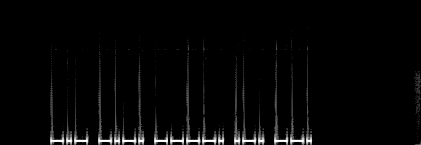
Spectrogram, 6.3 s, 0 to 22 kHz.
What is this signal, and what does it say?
Morse code, heard as a keyed tone, about 24 wpm, 700 Hz. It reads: KC9RG
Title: Speed Racing - USA Call Signs 20wpm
